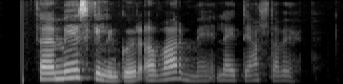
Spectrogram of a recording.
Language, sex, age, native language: Icelandic, female, 40-49, Icelandic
